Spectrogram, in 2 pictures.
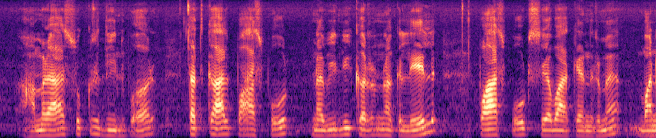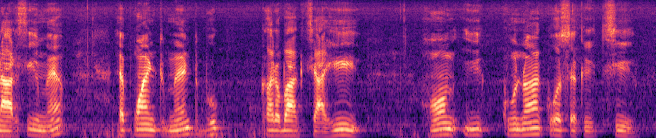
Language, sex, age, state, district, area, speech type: Maithili, male, 60+, Bihar, Madhubani, rural, read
